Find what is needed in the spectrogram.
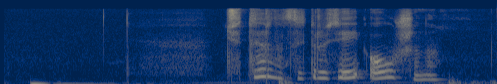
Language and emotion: Russian, sad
